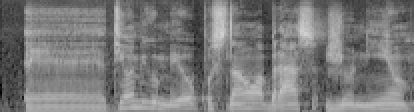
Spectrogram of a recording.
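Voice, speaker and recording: Talking at a fairly quick pace, a man uses a normal speaking voice with a fairly high pitch and ordinary pitch variation. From Recife, Pernambuco, Brazil. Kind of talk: casual interview testimony.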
